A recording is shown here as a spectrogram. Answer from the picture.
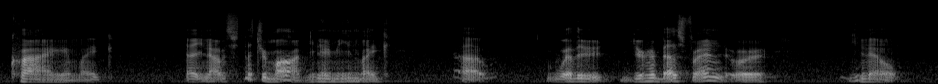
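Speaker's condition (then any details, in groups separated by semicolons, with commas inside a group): Cerebral palsy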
